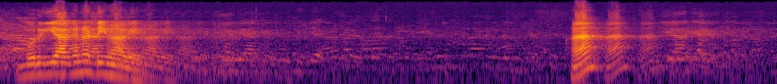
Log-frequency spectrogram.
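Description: An elderly man preaches loudly and with feeling through a microphone and loudspeakers.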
